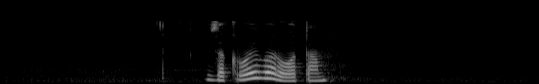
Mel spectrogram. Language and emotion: Russian, neutral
